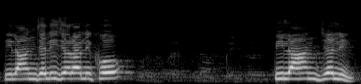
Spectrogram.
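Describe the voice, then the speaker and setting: A woman teacher taking a classroom spelling lesson, saying each word slowly and over again and putting questions to her students. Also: high-pitched, level tone, a little mellow, lo-fi sound. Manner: drills words by slow repetition, asks the class questions.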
